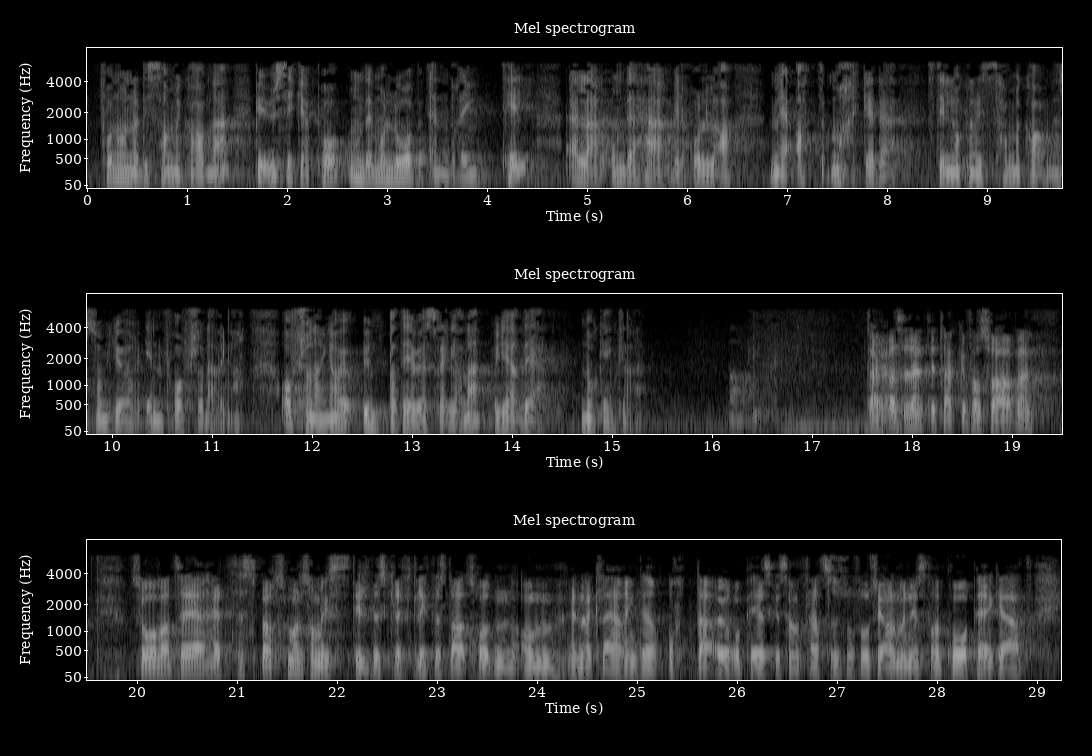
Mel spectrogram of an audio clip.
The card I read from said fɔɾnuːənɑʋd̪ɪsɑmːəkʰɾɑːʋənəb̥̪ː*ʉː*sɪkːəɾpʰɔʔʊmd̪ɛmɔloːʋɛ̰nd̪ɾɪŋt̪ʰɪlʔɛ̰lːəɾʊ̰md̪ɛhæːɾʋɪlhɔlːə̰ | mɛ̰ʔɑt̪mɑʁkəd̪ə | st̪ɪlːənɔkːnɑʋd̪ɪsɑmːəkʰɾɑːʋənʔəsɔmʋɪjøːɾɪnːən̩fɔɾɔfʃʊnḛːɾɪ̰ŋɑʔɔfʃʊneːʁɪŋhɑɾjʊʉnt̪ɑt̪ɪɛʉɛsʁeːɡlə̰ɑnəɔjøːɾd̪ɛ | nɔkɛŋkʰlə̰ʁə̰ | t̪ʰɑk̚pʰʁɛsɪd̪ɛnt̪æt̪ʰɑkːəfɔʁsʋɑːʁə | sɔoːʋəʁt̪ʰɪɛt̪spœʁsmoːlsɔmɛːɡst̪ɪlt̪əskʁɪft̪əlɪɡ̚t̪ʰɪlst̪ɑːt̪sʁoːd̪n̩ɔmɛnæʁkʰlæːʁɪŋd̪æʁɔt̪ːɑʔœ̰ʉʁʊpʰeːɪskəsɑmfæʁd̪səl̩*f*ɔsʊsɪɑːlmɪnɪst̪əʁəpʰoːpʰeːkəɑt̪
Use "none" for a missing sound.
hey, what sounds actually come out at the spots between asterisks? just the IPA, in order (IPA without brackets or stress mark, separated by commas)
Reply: ʉː, s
